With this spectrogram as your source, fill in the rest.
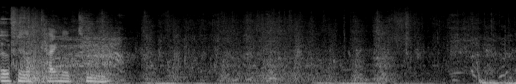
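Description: A fleshy creature squelches and slithers.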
